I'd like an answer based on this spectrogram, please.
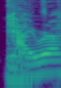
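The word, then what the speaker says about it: Qi'ra: I was right okay it says here it's pronounced k IRA okay Kyra Kyra Kyra Kyra whatever I'm gonna say I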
